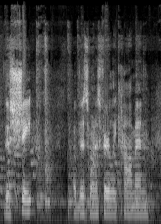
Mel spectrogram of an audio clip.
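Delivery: ordinary talk, nothing marked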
